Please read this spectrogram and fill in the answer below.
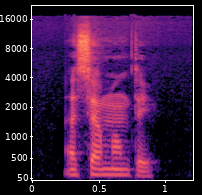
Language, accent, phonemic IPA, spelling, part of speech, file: French, France, /a.sɛʁ.mɑ̃.te/, assermenter, verb, LL-Q150 (fra)-assermenter.wav
- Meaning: to swear in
